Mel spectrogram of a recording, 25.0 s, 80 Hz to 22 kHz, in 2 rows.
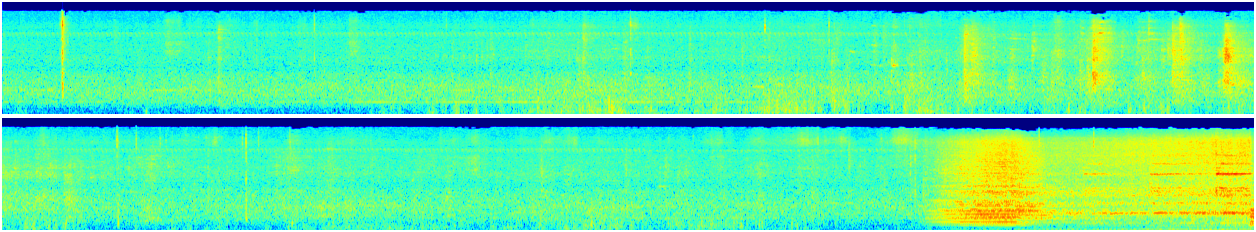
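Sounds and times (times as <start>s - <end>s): freight train wheels rumbling: 0.0s - 25.0s.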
